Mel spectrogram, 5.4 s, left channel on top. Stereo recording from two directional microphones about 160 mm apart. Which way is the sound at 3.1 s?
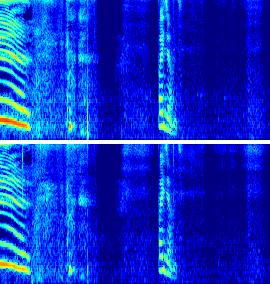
15° left (ahead or behind).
